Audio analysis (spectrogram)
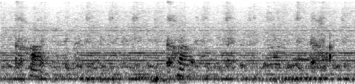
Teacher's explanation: The third one is open neutral, tongue low and central relaxed, short sound.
